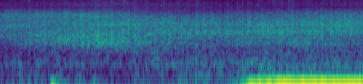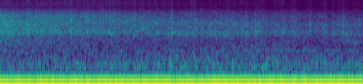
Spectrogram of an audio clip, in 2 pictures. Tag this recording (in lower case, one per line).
heavy engine (low frequency)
